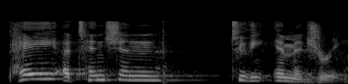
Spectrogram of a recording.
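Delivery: slow it down, lean on pay; slow emphatic point. Shown as a demonstration. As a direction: pay attention to the imagery, pay drawn out slowly. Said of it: "Third thing".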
